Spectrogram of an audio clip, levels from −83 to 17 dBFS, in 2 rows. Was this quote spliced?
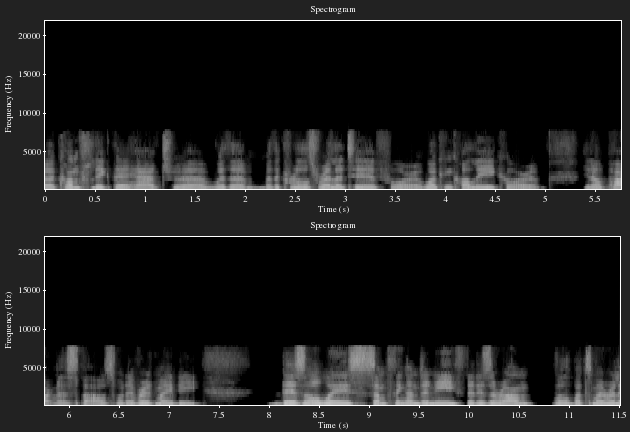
no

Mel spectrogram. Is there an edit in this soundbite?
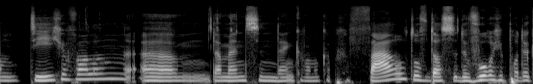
no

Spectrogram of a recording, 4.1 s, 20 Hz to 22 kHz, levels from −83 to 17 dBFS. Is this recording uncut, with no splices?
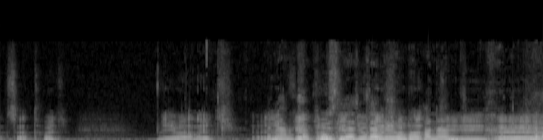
yes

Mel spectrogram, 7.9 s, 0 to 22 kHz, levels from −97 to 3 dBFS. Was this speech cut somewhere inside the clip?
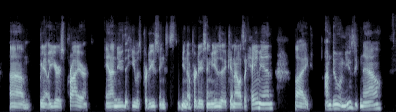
no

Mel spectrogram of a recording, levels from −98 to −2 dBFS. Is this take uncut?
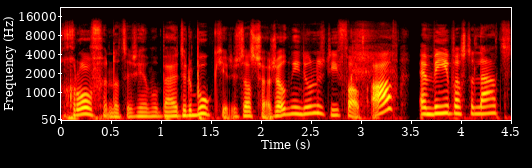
yes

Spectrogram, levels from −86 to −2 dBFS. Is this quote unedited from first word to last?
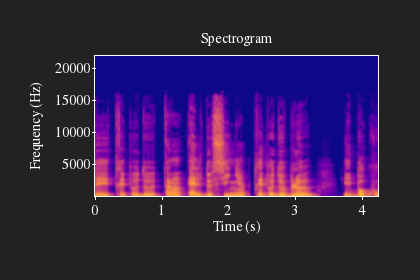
no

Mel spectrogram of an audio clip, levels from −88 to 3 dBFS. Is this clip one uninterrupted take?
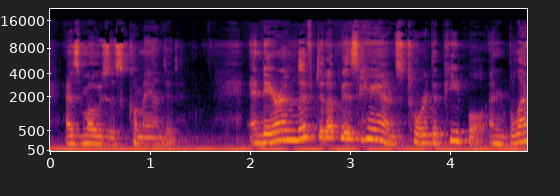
yes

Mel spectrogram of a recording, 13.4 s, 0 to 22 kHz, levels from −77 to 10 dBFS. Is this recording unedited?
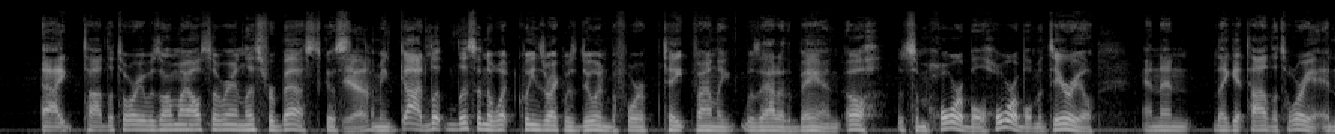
yes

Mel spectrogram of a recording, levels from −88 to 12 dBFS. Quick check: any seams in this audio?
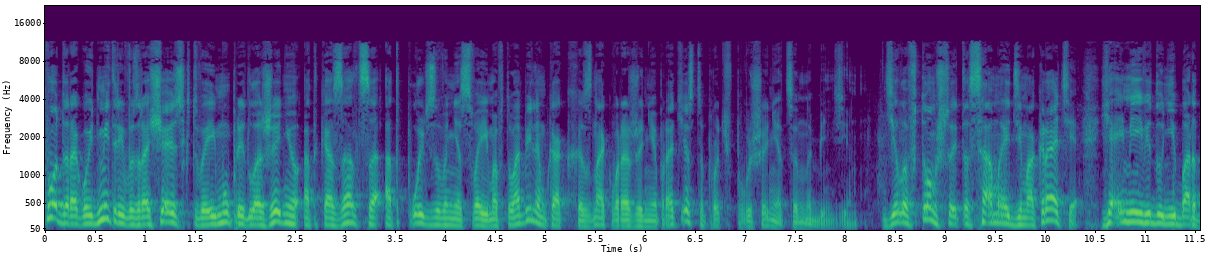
no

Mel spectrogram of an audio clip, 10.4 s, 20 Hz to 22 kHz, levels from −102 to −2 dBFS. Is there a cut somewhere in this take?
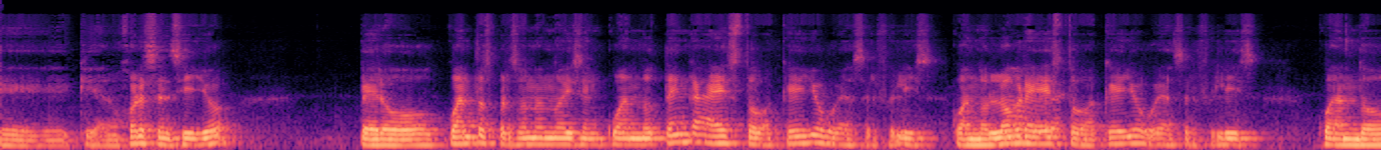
yes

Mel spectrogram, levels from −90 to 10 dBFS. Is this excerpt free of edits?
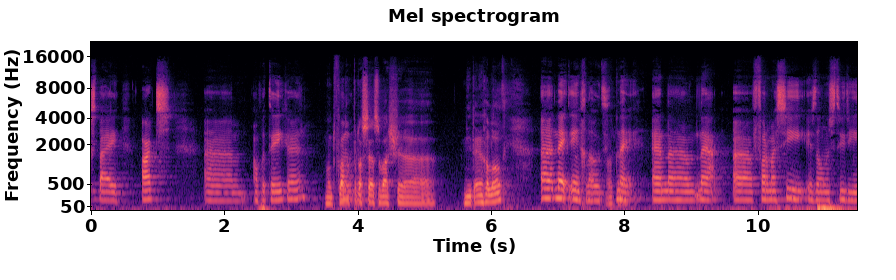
no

